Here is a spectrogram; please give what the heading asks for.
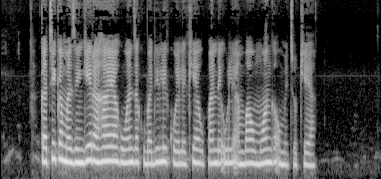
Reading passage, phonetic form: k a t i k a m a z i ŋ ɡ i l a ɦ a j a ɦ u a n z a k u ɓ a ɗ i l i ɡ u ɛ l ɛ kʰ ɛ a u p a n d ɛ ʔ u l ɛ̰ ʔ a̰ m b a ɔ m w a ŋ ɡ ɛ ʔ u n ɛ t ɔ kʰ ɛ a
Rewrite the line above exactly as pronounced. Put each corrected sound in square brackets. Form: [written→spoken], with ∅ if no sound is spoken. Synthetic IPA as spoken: k a t i k a m a z i ŋ ɡ i [l→ɾ] a ɦ a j a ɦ u a n z a k u ɓ a ɗ i l i [ɡ→k] u ɛ l ɛ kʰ ɛ a u p a n d ɛ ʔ u l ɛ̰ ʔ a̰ m b a ɔ m w a ŋ ɡ [ɛ→a] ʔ u [n→m] ɛ t ɔ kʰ ɛ a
